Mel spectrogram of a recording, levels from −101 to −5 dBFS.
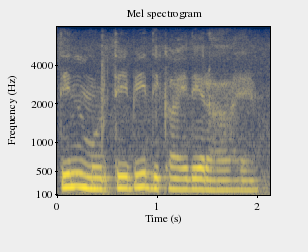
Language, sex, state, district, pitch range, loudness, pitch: Hindi, female, Arunachal Pradesh, Papum Pare, 180-210 Hz, -15 LUFS, 190 Hz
